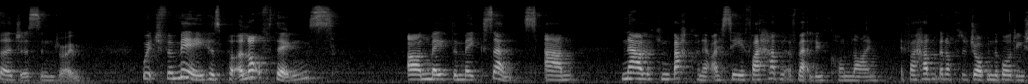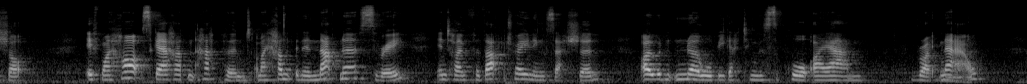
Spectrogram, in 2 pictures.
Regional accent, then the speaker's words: Swindon, South West England, United Kingdom; I grew up in Swindon

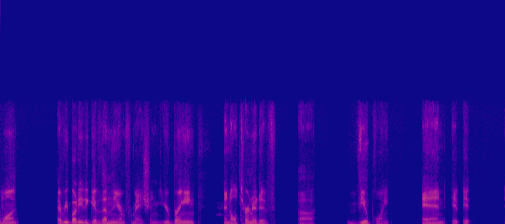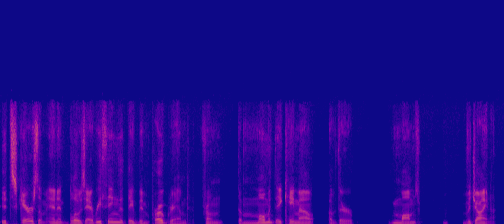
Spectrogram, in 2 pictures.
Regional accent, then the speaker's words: the Rockies, Rocky Mountains, United States; now in Appalachians, United States; I'm originally from the Rockies

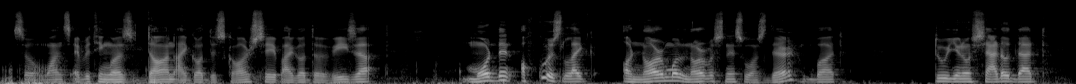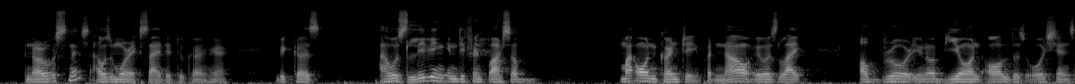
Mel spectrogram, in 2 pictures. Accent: Nepal; English is a second language; moved away as an adult; even though I was from Nepal, but when we go to school, like private school, we study in English from class nursery

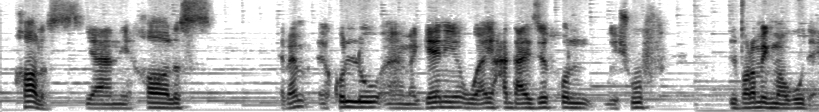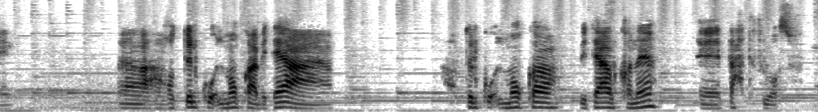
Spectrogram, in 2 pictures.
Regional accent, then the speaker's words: Egypt

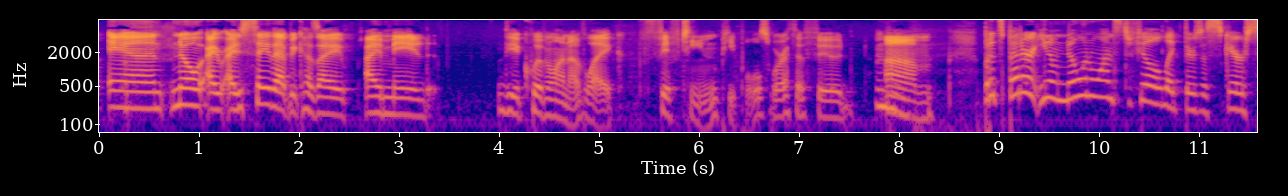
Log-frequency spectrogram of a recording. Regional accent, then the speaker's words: Tallahassee, Florida, United States; moved away; going back to my hometown, going back to Tallahassee, Florida

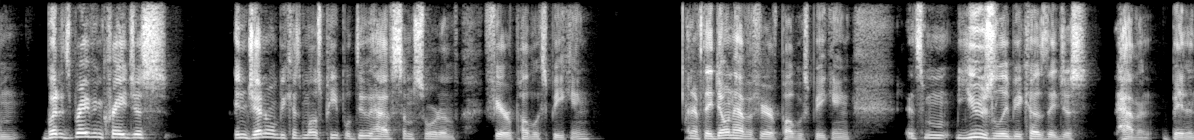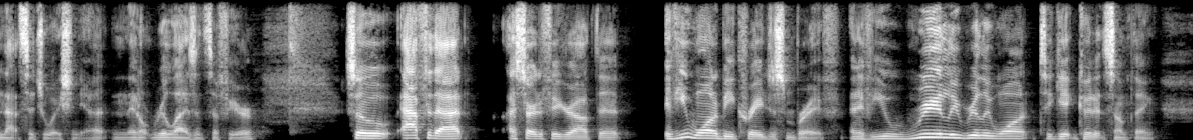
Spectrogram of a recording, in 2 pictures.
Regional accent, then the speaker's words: California, United States; I probably did because I'm a surfer from California and this was in the 80s.

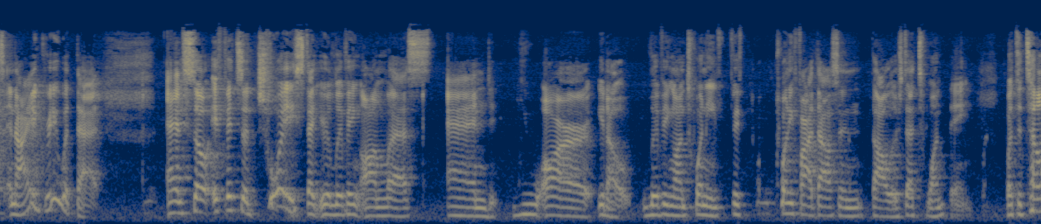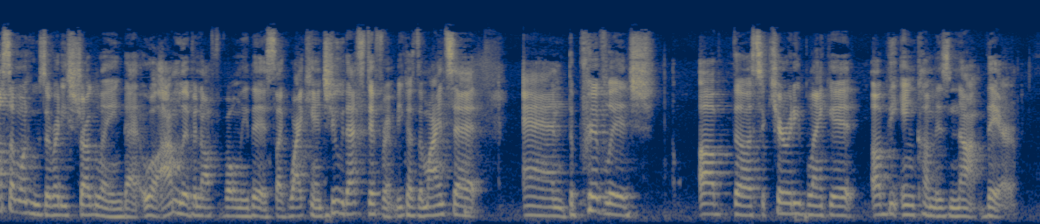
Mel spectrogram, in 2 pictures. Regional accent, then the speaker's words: Jamaica; moved away; We came to this country. I'm from originally from Jamaica

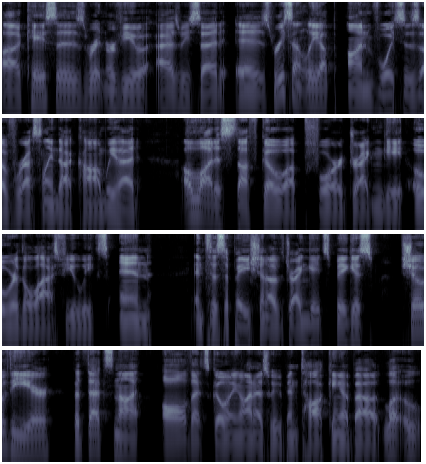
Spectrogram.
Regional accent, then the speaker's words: Texas, United States; I'm a Texan.

